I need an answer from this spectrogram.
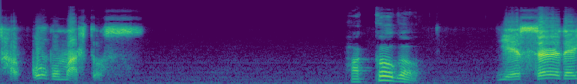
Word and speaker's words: Jacobo: quick I do apologize my name is Jacob in English but in Spanish it's hot so it's how oval Musto's Google yes sir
